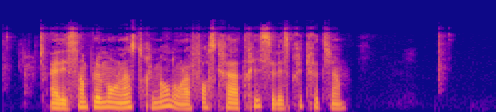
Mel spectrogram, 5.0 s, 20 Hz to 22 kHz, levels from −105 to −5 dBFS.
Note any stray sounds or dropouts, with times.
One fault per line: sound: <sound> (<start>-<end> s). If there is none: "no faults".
no faults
